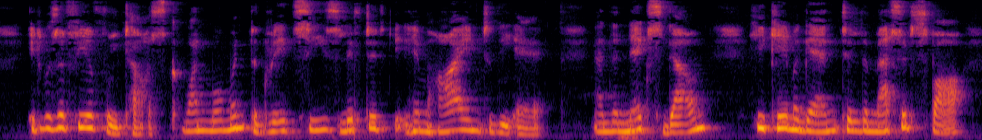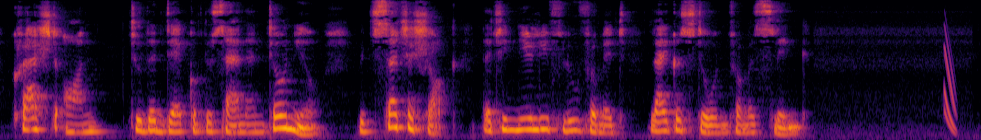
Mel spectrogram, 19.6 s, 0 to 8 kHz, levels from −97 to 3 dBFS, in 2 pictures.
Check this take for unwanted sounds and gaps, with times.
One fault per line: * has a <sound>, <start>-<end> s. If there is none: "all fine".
* has a chirp, 19.3-19.4 s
